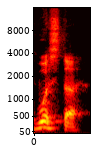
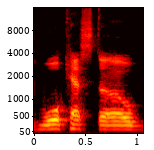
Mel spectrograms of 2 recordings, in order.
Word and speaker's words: Worcester: you're not far off so it's worcester okay i mean that one gets butchered all the time it's warcaster walkster wooster all sorts but you weren't far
